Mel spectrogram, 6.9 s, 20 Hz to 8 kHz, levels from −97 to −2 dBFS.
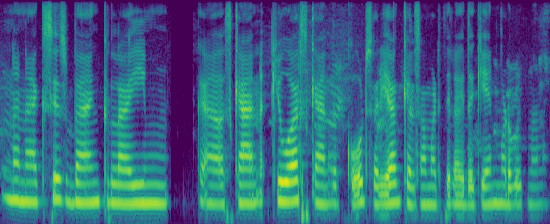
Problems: background conversations at intervals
